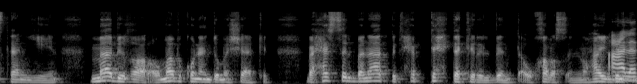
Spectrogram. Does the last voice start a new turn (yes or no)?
yes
